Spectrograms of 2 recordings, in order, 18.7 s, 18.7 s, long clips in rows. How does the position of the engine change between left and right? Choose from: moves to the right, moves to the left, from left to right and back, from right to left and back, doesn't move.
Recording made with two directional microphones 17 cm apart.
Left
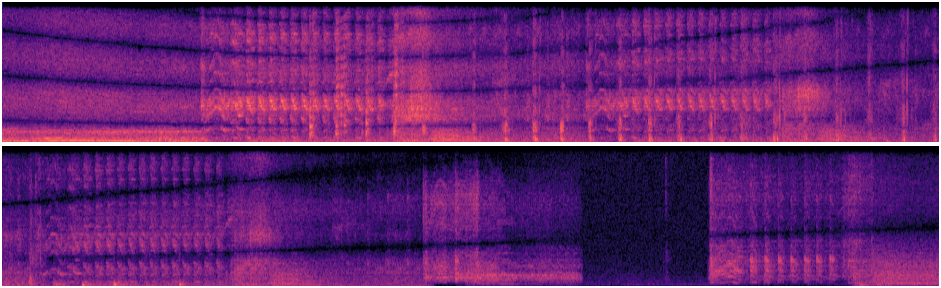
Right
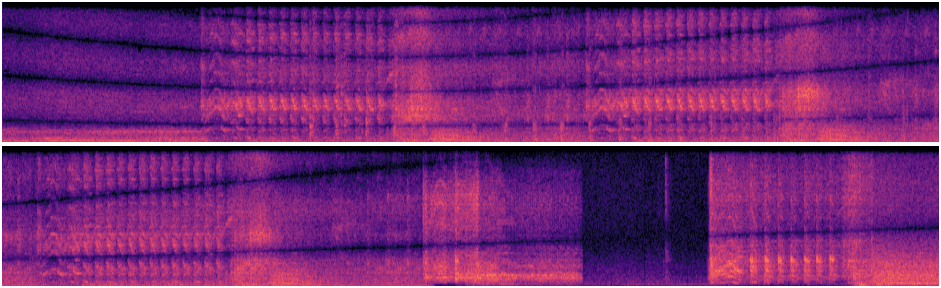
moves to the right.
